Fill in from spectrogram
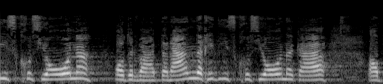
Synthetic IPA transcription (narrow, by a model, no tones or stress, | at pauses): iskʰusjoːnə | ɔd̪əɾʋæːtːənæːntlɪχidiskʰusjoːnəɡæː | ɑb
